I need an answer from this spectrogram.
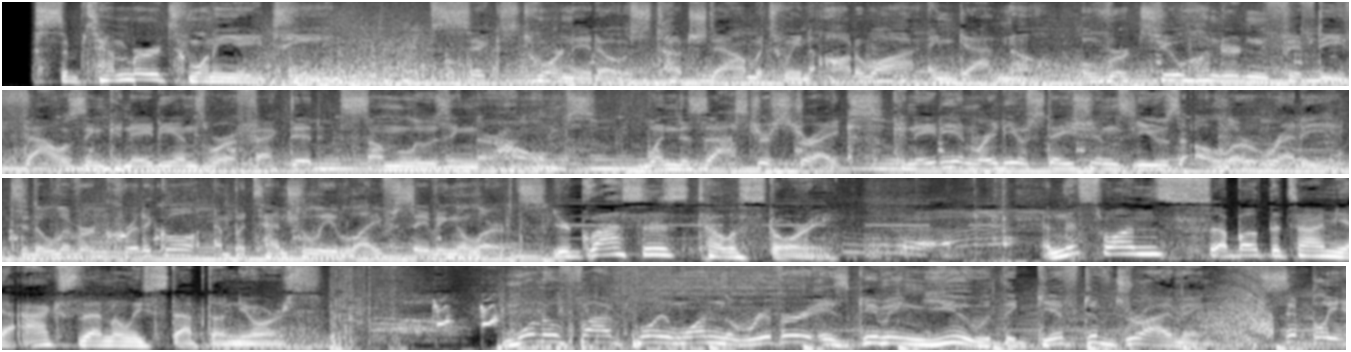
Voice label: USA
